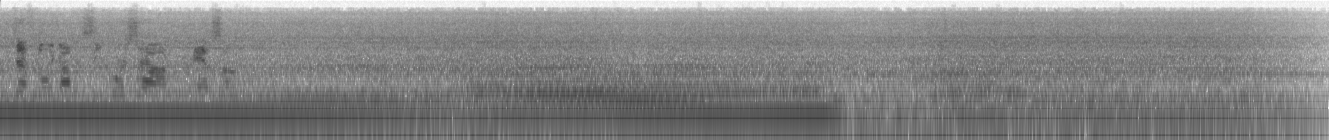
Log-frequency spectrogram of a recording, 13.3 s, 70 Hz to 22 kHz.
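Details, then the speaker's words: Ferrari 365 GTC/4 after carburetor strip-down fixing non-functioning accelerator pump jets, fuel leak fixed: crisp blip climbing cleanly, holding a steady high note, then dropping back smoothly; sharp, healthy throttle response. "that's a good sound C4s always have a great sound this one's so much more"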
